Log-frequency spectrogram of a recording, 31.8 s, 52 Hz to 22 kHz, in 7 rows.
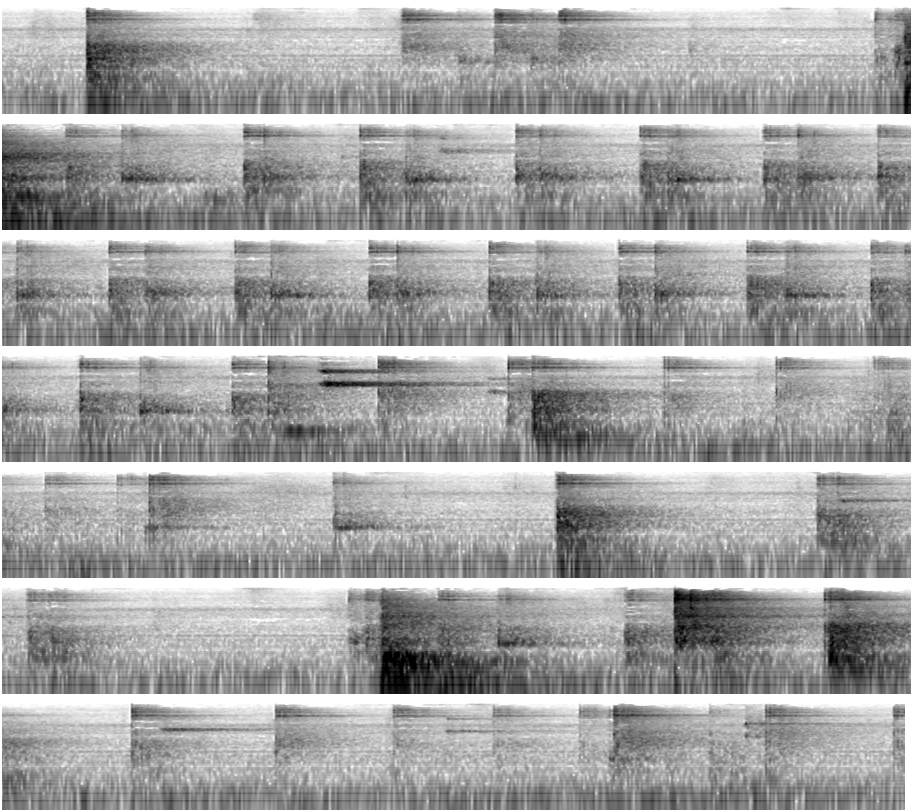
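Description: Table tennis rallies: the ball clicking off the paddles and the table about twice a second, in two long rallies separated by a short pause between points. The loudest hit comes about 26 seconds in.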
